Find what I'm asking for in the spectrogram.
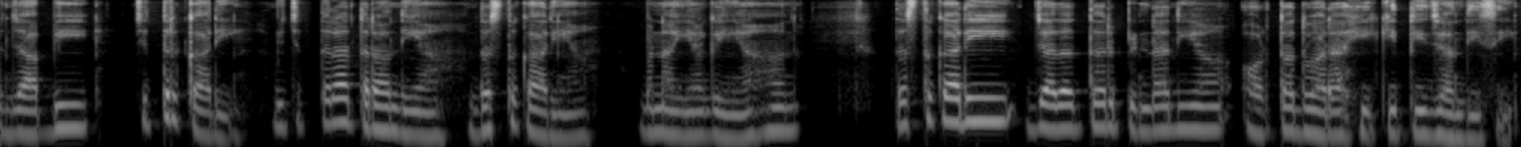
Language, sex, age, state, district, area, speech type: Punjabi, female, 30-45, Punjab, Tarn Taran, urban, spontaneous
